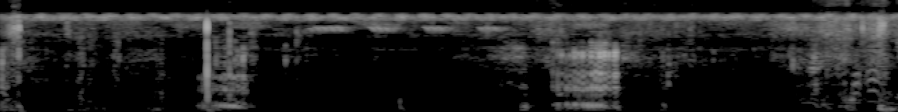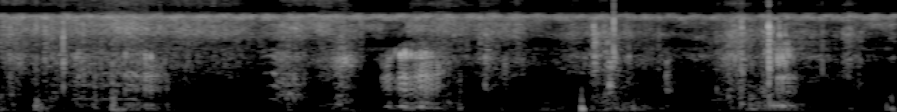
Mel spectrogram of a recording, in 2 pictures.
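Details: Mother goat just after giving birth to two kids, giving low, harmonic bleats about every two seconds, each lasting a fraction of a second, with rustling and clicking noises between calls.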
